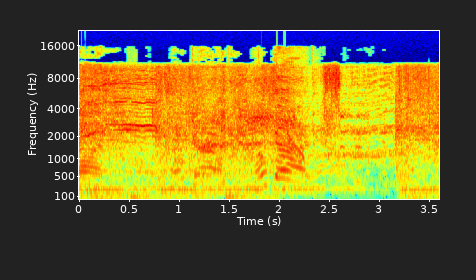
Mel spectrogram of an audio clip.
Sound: gunfire

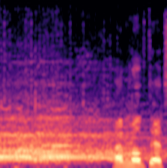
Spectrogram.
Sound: cheers

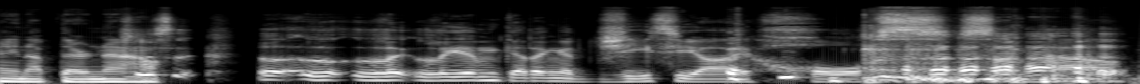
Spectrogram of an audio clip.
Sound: laughter

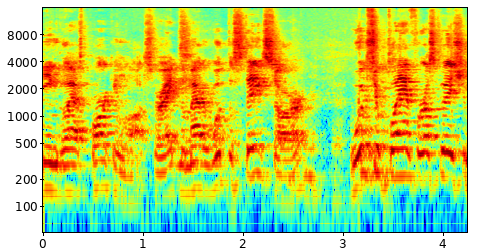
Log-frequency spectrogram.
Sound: audience chuckling

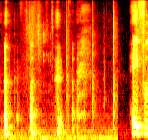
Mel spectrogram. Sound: Millie laughs; Matthew chuckles

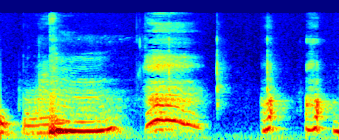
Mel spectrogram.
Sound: le gasp

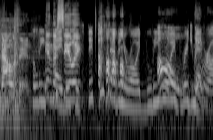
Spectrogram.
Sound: laughs

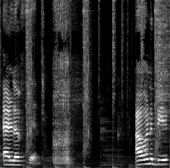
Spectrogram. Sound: elephant noise

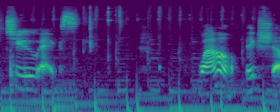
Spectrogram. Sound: cracking eggs

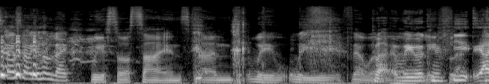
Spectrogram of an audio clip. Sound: monotone Voice

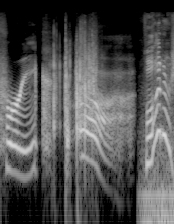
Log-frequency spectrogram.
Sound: bones cracking

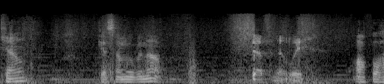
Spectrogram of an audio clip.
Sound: scoffs

